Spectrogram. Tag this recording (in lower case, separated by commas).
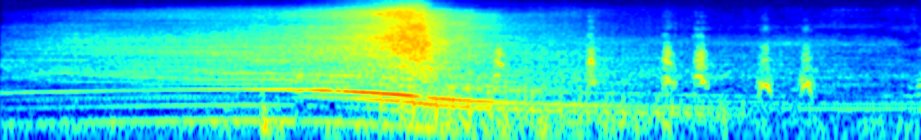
engine, vehicle, motor vehicle (road), motorcycle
